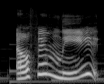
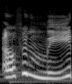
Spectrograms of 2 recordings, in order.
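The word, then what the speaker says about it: Elfen Lied: And I got there and uh Elfin Lee, it's Elf Lead like Leader.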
